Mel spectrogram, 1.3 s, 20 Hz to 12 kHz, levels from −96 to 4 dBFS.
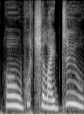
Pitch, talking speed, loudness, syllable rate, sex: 270 Hz, 235 wpm, -16 LUFS, 4.7 syllables/s, female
